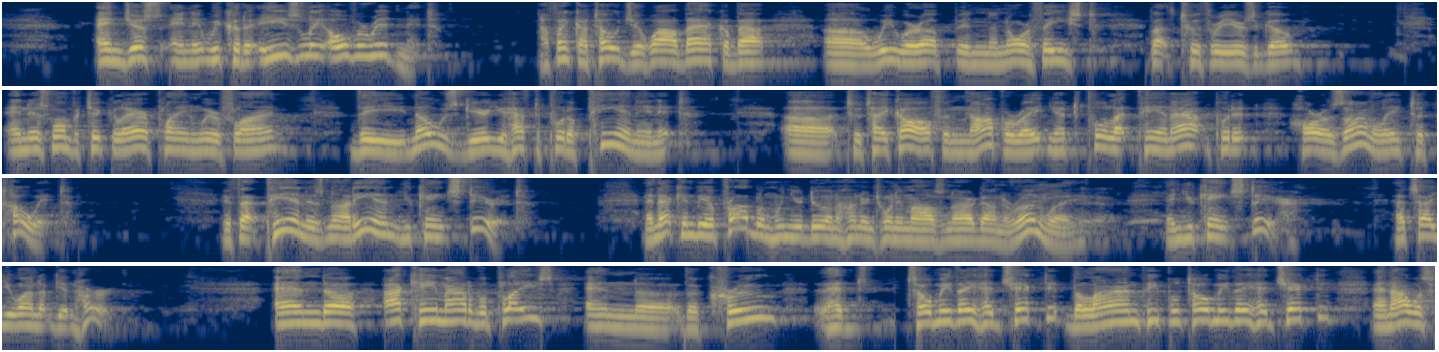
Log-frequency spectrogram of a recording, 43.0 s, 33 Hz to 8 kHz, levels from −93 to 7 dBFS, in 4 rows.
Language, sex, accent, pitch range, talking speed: English, male, American, 160-225 Hz, 195 wpm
